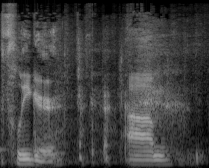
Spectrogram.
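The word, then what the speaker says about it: Pflieger: Paper Rip Flieger. Pronounced the P on Paper Rip, silent P for my last name.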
